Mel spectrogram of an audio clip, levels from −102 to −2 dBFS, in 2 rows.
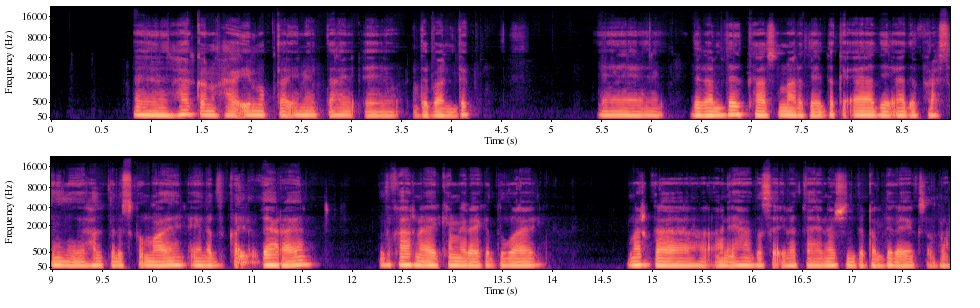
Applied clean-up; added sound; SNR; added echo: neural mask model DeepFilterNet 3.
